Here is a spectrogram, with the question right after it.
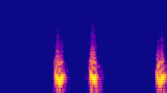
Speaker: so that is seen as ldub ldub ldub and when the first sound the love is the strongest sound and that is the contraction of the ventricles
